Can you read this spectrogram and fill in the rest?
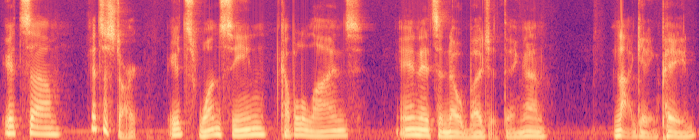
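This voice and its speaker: A man voicing a modest, good-natured middle-aged amateur actor who speaks haltingly, in a storybook reading. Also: fairly low pitch. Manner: halting, hesitant, with ums and stumbles.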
